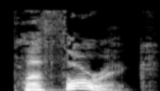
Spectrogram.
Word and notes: plethoric: British English

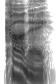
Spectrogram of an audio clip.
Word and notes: carnet: British English

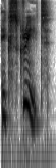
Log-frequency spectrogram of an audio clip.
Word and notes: excrete: British English

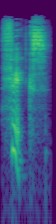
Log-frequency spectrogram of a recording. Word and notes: fix: British English

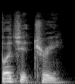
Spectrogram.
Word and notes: budgetary: British English

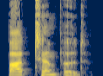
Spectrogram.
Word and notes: bad tempered: British English

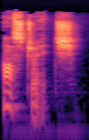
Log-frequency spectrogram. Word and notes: ostrich: British English

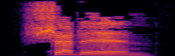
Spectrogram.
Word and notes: shut in: British English

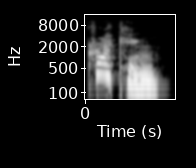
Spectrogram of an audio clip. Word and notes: cracking: British English

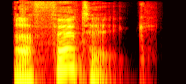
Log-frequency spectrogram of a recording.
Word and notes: aphetic: British English

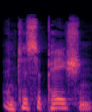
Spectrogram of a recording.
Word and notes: anticipation: American English

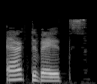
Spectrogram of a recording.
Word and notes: activates: British English

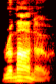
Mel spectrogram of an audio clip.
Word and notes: romano: British English

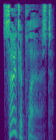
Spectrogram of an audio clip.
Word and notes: cytoplast: British English

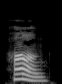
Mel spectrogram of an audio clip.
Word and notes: hong: British English

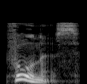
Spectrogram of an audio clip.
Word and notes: fulness: British English

